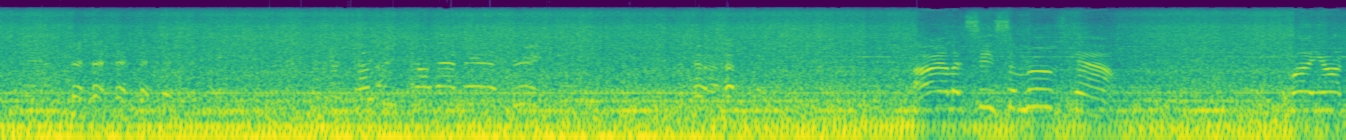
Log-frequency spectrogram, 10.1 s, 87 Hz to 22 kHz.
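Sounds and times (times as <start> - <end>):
boat engine humming: 0.0 - 10.0
churning boat wake: 0.0 - 10.0.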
